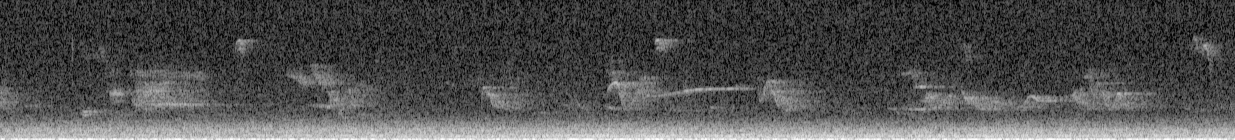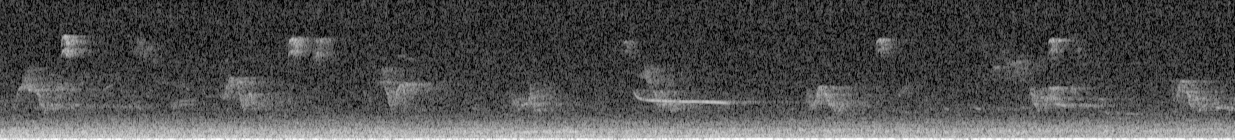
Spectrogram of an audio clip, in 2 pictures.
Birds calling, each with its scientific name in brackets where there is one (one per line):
Red-winged Blackbird (Agelaius phoeniceus)
Red-eyed Vireo (Vireo olivaceus)
unidentified bird
Eastern Wood-Pewee (Contopus virens)
Scarlet Tanager (Piranga olivacea)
